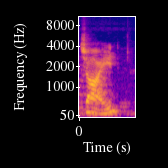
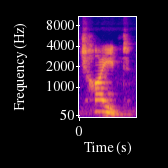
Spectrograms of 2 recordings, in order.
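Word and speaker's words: chide: কি চাইড আমরা basically we সে চাইড বাট the pronunciation of this word is ছাইড ছ এটা হ্যাঁ ছাইড তিরস্কার করা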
